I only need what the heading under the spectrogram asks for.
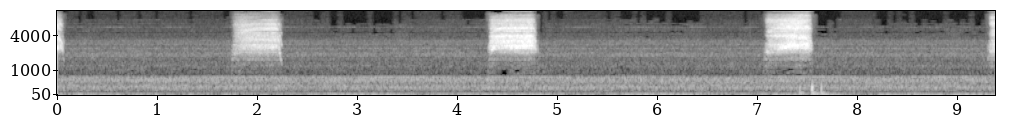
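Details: Wild barn owl nestlings in a monitored nest box, feeding on a large rabbit, give harsh hissing screeches about half a second long, three in nine seconds at uneven intervals, over a steady low hum.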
